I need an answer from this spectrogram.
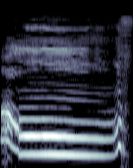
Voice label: hurt

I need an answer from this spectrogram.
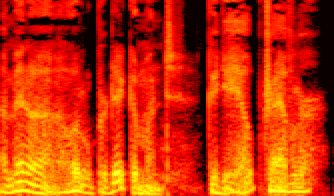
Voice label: trader male like quest offer

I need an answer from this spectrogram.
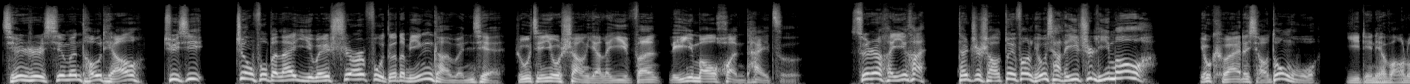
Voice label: Mandarin; 瑞奇（双点校园）; 开场白

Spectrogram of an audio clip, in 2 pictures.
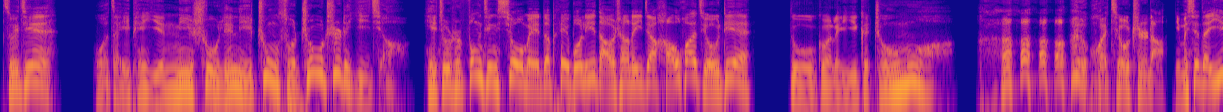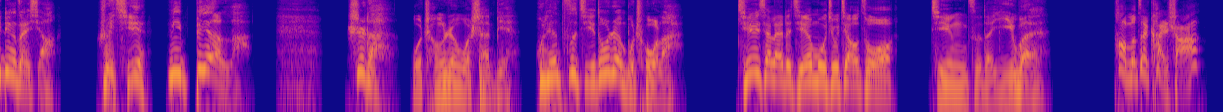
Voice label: Mandarin; 瑞奇（双点校园）

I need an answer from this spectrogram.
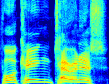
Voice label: warcry, en; 乌瑟尔（魔兽争霸3）

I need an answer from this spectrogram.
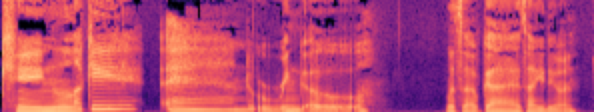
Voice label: trader monolog; 7D2D; 商人杰恩; 七日杀

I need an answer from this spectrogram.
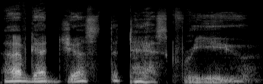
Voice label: trader male like quest offer

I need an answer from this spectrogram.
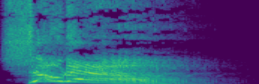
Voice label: announcer vo showdown

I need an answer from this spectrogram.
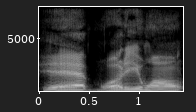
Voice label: trader male dislike greeting

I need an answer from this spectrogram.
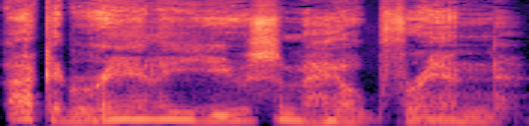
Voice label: trader male like quest offer

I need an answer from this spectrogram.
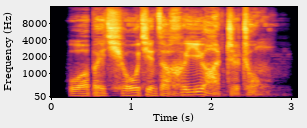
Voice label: pissed; Illidan

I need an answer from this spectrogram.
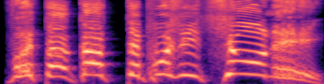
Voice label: neutral

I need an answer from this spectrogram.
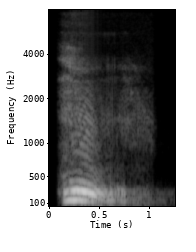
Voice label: Hero female demon hunter yes, en

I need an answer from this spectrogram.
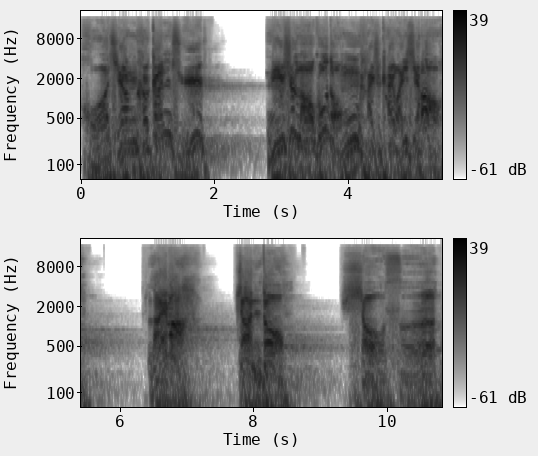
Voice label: move, zh

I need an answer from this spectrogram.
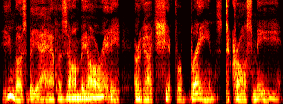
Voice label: trader male dislike quest declined

